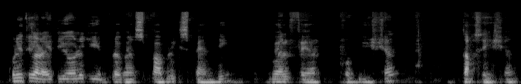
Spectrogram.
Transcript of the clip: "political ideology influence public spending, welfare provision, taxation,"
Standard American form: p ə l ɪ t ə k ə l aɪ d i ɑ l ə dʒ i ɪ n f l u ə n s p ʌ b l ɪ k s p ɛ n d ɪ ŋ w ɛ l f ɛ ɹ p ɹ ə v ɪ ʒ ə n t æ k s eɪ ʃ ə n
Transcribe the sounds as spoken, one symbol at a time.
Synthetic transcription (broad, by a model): p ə l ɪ t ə k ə l aɪ d i ɑ l ə dʒ i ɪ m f l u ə n s p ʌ b l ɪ k s p ɛ n d ɪ ŋ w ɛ l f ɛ ɹ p ɹ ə b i ʃ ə n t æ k s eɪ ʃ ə n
